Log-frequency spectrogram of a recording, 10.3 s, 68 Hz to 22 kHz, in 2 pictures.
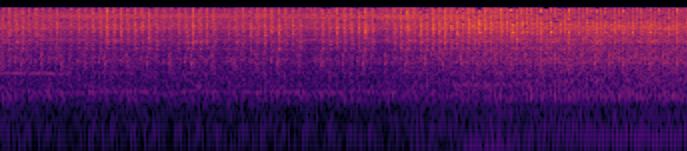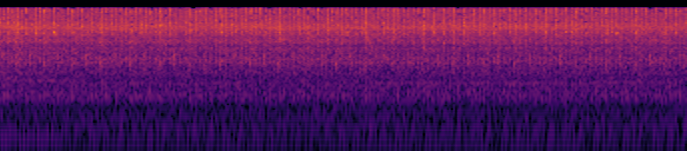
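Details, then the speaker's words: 1959 GMC old six-cylinder truck after exhaust manifold work, fuel pump now pumping, idled down low: slow, steady chuffing pulses at very low idle, even and unbroken with no hiss of a leak; healthy idle. "Oh, that sounds so much better The fuel pump is now pumping"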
